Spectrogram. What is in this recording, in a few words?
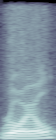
"ROYAL", poker; iPoker 2000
